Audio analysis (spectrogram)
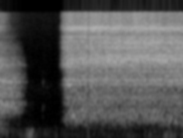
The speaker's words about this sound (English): Then do, after like a minute, long inhales. Then exhale through the mouth and just let everything go.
